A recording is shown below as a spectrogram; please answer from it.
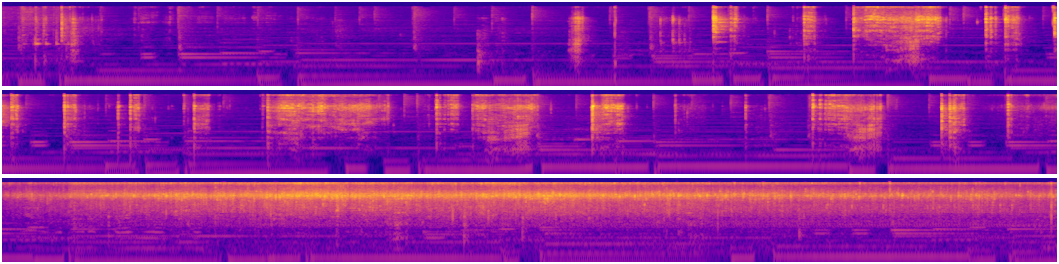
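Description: Steady sizzling of onions frying in hot oil, with occasional stirring clinks, over continuous background music; no talking.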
